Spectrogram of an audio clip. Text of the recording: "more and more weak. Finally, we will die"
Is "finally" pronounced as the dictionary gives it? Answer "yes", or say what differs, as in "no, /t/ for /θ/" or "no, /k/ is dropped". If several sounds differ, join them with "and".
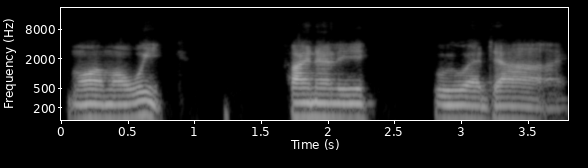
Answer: yes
